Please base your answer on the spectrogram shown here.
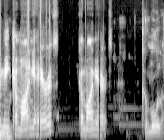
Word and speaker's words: Kamala: Kamanya, you mean Kamanya Harris? Kamanya Harris? Kamala.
